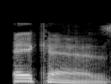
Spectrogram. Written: achaz

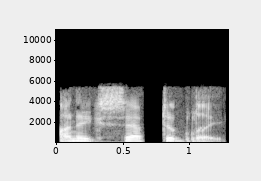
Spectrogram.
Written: unacceptably

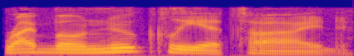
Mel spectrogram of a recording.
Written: ribonucleotide

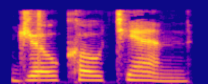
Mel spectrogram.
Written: choukoutien

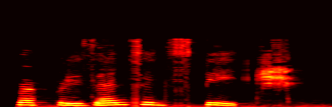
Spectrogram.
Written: represented speech

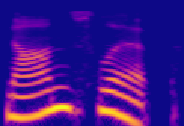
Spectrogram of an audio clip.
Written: nonslip

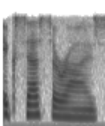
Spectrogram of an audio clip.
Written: accessorize

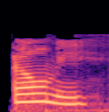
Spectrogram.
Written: elmy

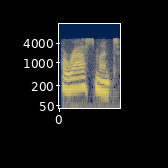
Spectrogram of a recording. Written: harassment

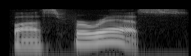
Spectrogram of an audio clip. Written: phosphoresce

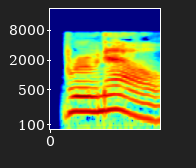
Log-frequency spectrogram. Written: brunel

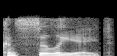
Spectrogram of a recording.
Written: conciliate

